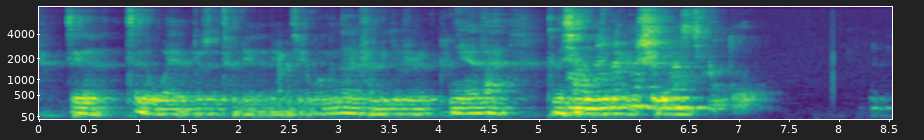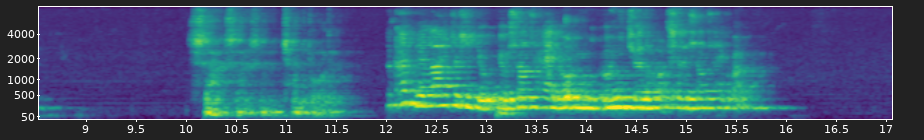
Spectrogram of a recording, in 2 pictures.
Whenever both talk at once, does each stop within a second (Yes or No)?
No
